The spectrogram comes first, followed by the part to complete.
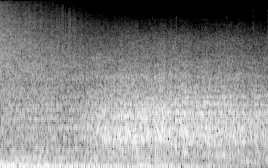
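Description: Steady roar of a football stadium crowd over a low music bed.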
